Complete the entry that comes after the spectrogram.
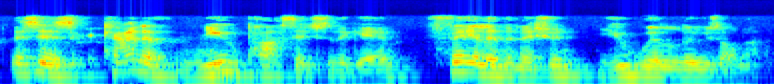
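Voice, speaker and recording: A man's voice: mid-range voice, lively intonation, a little fast. A man acting as game master, joking and teasing his players. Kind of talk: running a tabletop game. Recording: muffled lo-fi recording.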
